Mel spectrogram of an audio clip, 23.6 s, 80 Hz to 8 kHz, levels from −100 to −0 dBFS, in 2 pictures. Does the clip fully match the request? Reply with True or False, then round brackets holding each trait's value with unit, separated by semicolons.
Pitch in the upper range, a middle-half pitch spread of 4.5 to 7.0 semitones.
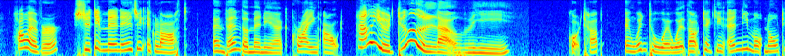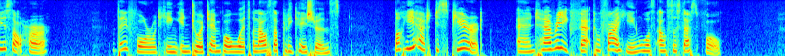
True (265 Hz; 5.1 semitones)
